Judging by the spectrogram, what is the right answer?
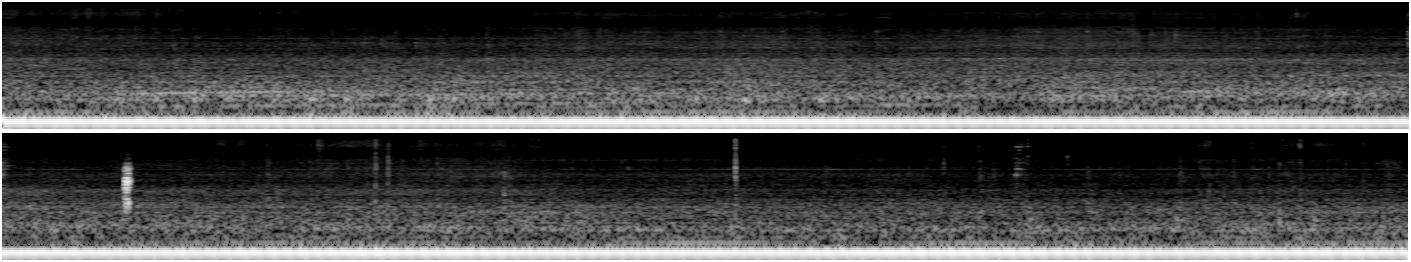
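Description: Steady low rumble heard inside a car cabin as a mixed freight train's gondola cars roll slowly past, with one brief sharp squeak about halfway through.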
